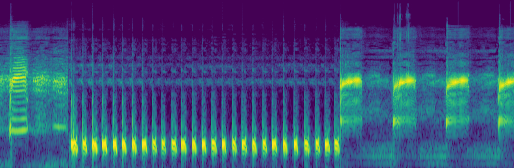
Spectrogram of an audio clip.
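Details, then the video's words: Frog calls of more than one kind: a fast run of pulsed, buzzy croaks, about eight per second, then a short series of higher, sharper chirps about every half second. "Different Sounds of FROGS"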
